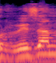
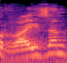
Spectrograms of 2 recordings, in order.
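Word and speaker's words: risen: राइज रोज रिजन राइजिंग यहां पर आपको ध्यान रखना है कि जो थर्ड फॉर्म है वो रीजन उसको प्रोनाउंस किया जाता है रीजन कई बार स्टूडेंट्स इसको राइजन प्रोनाउंस करते हैं यह गलत है आराम करना रेस्ट रेस्टेड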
